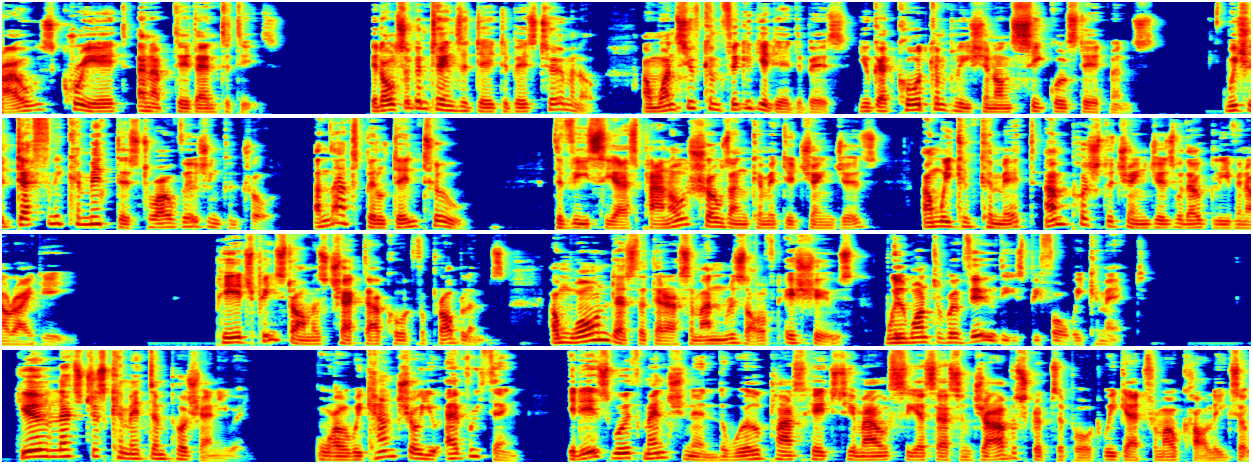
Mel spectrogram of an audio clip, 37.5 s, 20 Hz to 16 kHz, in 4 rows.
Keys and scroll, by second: 4.9 ctrl+space, 5.8 Return, 6.7 Return, 10.1 ctrl+shift+super+F12, 11.7 super+9, 28.2 super+k, 33.1 ctrl+shift+super+F12, 33.5 ctrl+shift+super+o.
